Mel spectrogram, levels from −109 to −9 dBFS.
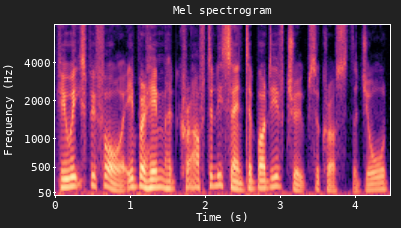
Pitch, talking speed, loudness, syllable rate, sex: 125 Hz, 200 wpm, -20 LUFS, 5.5 syllables/s, male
